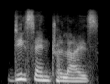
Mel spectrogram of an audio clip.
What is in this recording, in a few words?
"decentralize", Indian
